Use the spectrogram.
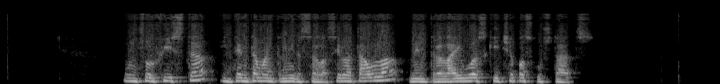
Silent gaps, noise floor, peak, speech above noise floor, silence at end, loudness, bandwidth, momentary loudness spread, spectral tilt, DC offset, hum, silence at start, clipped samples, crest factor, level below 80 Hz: none; -86 dBFS; -10 dBFS; 60 dB; 1.3 s; -27 LUFS; 11.5 kHz; 7 LU; -6 dB/octave; under 0.1%; none; 1.25 s; under 0.1%; 18 dB; -62 dBFS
